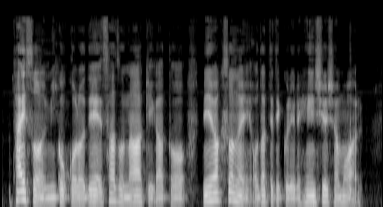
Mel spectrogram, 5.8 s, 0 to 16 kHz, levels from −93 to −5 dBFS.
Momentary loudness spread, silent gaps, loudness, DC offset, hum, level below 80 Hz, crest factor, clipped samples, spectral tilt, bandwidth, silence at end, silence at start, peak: 9 LU; none; -27 LUFS; under 0.1%; none; -54 dBFS; 22 dB; under 0.1%; -6.5 dB/octave; 11.5 kHz; 0.35 s; 0.15 s; -4 dBFS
